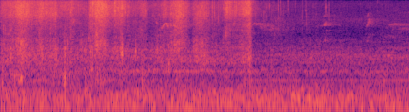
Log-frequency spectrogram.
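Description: Footsteps and rustling through long grass and weeds for about two and a half seconds. After that it goes quieter, with a few short, high chirps.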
